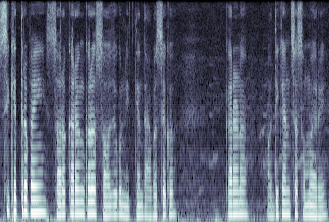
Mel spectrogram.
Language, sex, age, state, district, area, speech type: Odia, male, 18-30, Odisha, Ganjam, urban, spontaneous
